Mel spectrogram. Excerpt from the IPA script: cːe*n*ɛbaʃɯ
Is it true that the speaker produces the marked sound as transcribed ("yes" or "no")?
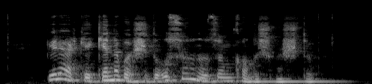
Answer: yes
